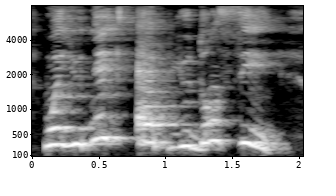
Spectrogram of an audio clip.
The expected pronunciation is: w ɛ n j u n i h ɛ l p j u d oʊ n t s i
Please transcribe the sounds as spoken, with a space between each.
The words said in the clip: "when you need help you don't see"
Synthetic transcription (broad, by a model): w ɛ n j u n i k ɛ p j u d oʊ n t s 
